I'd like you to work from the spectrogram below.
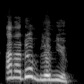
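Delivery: ordinary talk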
